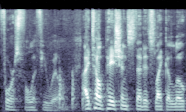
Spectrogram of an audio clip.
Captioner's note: knocking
